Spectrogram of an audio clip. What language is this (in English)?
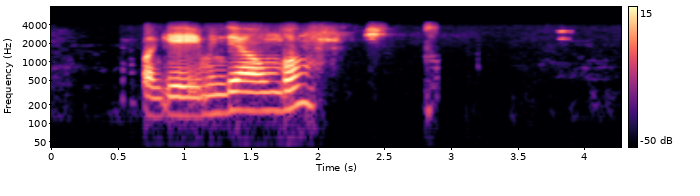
Malayalam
